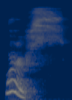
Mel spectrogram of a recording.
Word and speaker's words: worse: clue with this one this e is silent so let's go ahead and try that again what's the word worse if you have a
